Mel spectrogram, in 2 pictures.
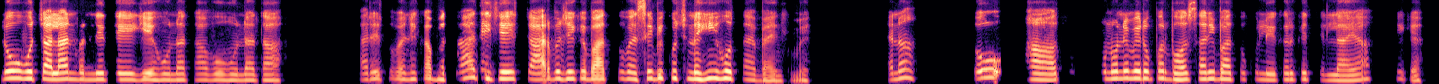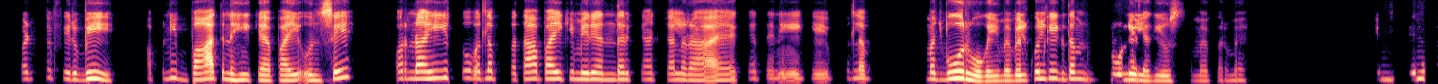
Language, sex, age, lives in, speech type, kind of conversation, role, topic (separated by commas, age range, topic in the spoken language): Hindi, female, 30-34, India, conversation, advice, user, नौकरी में बॉस को अपनी सीमाएँ बताना ज़रूरी होने पर भी आपको असहज क्यों लगता है?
